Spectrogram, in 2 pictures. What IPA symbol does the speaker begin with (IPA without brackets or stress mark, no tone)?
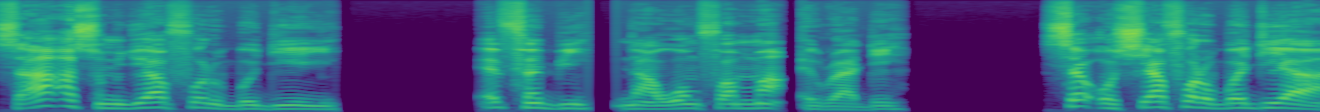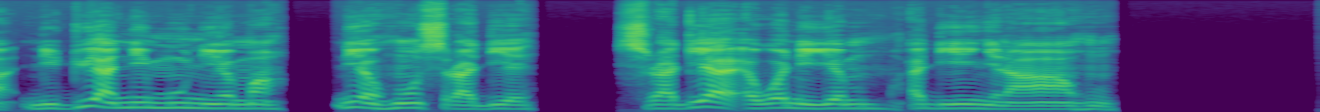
s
